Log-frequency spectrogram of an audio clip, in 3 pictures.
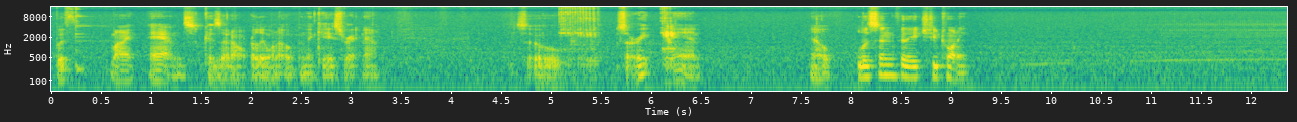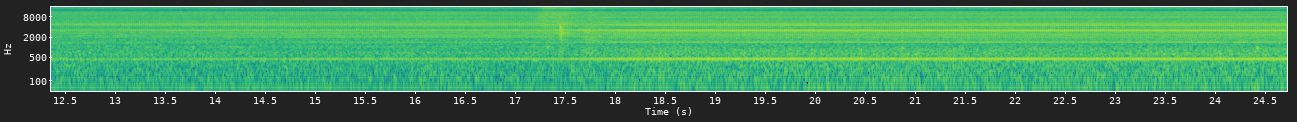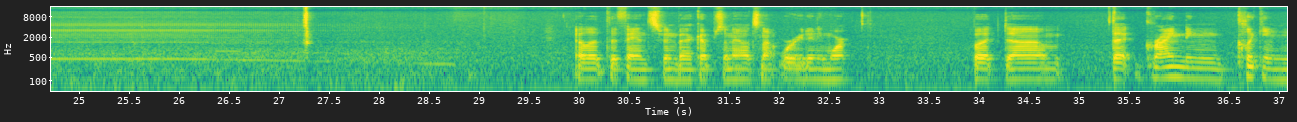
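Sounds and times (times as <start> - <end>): pump whine: 5.0 - 6.6, 7.3 - 30.5
sharp click: 27.2 - 27.4.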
